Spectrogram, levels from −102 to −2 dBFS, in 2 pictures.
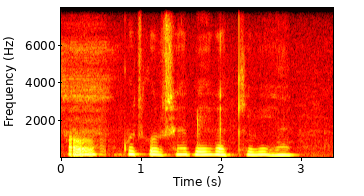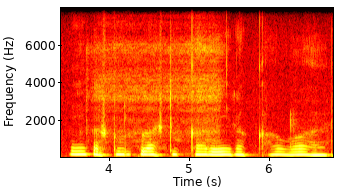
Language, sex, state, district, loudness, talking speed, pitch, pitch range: Hindi, male, Uttar Pradesh, Saharanpur, -16 LUFS, 130 wpm, 155 Hz, 145-160 Hz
